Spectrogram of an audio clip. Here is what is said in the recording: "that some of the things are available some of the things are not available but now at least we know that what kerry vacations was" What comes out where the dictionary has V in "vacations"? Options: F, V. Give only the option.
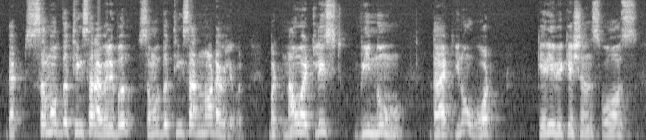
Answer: F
